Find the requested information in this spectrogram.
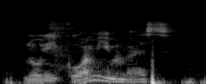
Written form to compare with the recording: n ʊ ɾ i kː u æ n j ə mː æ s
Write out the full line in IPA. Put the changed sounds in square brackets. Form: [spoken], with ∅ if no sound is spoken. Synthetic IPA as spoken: n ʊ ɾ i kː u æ [m] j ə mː æ s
